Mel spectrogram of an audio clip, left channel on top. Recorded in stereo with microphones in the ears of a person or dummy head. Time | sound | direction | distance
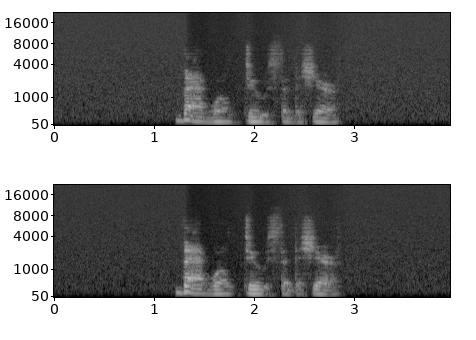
1.2 | a man speaking | 50° right (ahead or behind) | 1.0 m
